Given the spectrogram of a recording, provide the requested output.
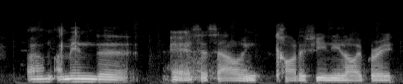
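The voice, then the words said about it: Quiet hushed library voice. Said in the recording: “I have to be a bit quiet ... You're doing that quiet voice. ... Quiet library voice.”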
